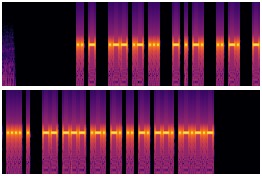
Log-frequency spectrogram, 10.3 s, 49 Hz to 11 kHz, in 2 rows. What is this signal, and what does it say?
Morse code, heard as a keyed tone, about 30 wpm, 700 Hz. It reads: IT WAS TEN IN THE MORNING.
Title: Sentences from Top 1000 Words - Review Part 2 - 30wpm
